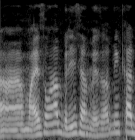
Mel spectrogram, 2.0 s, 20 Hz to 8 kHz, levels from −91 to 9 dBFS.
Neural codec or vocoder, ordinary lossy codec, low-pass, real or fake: vocoder, 44.1 kHz, 128 mel bands, Pupu-Vocoder; none; 7.2 kHz; fake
